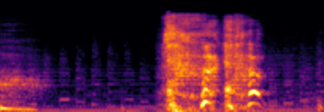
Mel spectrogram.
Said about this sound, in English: Someone coughing? Every time I think about Trump, I get allergic.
